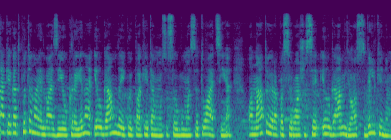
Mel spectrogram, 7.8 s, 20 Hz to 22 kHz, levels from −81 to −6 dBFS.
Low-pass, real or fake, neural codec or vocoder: 14.4 kHz; fake; vocoder, 48 kHz, 128 mel bands, Vocos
